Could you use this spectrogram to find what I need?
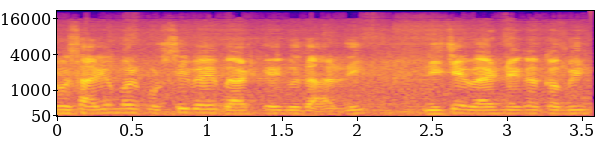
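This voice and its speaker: Noticeable background noise runs under the clip. A man is speaking. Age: 80s+. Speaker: yoga class participant. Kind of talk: testimony.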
